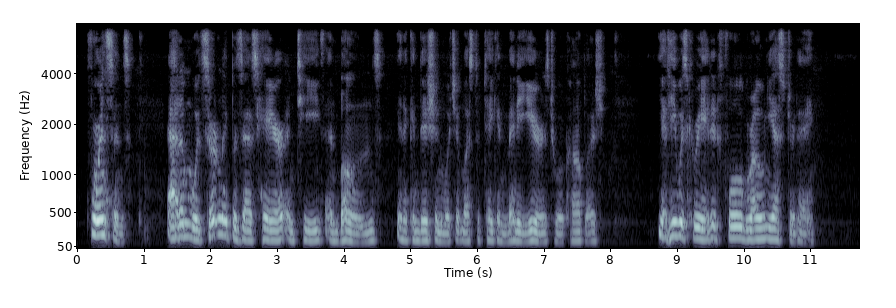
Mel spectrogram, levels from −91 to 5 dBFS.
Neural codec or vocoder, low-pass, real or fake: none; 7.2 kHz; real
